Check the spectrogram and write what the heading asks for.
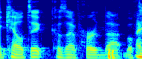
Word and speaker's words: Celtic: Celtic. Yeah, phonetically it is K-E-L-L-tick. So Celtic.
